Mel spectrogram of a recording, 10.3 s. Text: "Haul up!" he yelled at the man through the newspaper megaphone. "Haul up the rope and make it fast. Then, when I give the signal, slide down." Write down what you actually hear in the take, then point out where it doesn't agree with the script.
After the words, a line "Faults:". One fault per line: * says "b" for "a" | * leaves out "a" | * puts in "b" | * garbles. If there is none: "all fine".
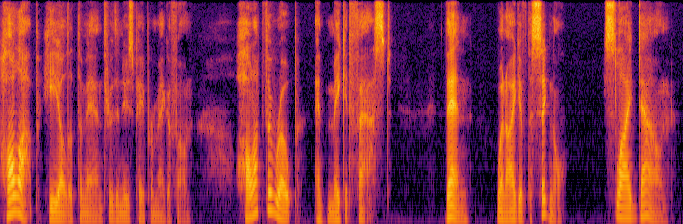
"Haul up!" he yelled at the man through the newspaper megaphone. "Haul up the rope and make it fast. Then, when I give the signal, slide down."
Faults:
all fine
